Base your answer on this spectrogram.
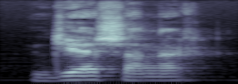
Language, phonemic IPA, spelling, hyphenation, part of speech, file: Dutch, /ˈdʒɛzˌzɑ.ŋər/, jazzzanger, jazz‧zan‧ger, noun, Nl-jazzzanger.ogg
- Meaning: jazz singer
